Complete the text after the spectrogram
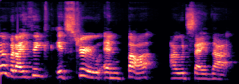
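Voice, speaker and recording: A woman speaks with an American accent at a fairly slow pace. Her tone is bright and sharp. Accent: English, with a slight something else. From Colombia and US, then England from 17. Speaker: yoga teacher. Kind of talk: interview.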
